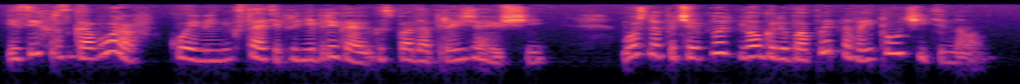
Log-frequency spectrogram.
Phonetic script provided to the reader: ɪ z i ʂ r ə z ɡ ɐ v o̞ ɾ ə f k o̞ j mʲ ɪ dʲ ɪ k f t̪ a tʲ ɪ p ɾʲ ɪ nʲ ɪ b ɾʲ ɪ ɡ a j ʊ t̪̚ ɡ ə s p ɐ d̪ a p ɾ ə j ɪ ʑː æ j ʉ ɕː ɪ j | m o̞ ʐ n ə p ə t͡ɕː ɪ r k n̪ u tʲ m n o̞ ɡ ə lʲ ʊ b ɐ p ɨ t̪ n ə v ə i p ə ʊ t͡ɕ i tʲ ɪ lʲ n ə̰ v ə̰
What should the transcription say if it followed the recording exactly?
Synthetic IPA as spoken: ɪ z i x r ə z ɡ ɐ v o̞ ɾ ə f k o̞ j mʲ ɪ nʲ ɪ k s t̪ a tʲ ɪ p ɾʲ ɪ nʲ ɪ b ɾʲ ɪ ɡ a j ʊ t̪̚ ɡ ə s p ɐ d̪ a p ɾ ə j ɪ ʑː æ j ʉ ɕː ɪ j | m o̞ ʐ n ə p ə t͡ɕː ɪ r k n̪ u tʲ m n o̞ ɡ ə lʲ ʊ b ɐ p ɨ t̪ n ə v ə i p ə ʊ t͡ɕ i tʲ ɪ lʲ n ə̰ v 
